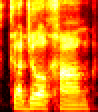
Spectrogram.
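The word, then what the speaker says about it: Godzilla x Kong: I have two things about Godzilla, Godzilla Kong. The way to say that, by the way, is just don't pronounce the X.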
